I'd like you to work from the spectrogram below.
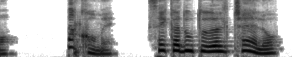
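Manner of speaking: put-on boy's question rising high; little prince amazed, voice jumping up; surprised little prince; astonished child.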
